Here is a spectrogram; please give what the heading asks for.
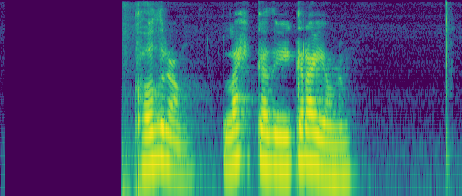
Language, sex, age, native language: Icelandic, female, 30-39, Icelandic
